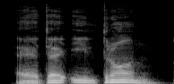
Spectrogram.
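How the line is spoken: Booming death knight voice. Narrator (Russian): прогудел рыцарь смерти

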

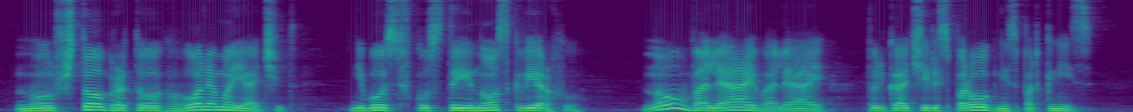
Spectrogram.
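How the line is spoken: Grumbling. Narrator (Russian): пробурчал он

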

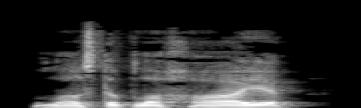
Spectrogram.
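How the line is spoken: Gloomy, plump woman. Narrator (Russian): мрачно подтвердили мои опасения толстушка

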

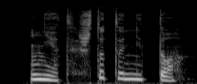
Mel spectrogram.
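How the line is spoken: Sigh. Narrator (Russian): вздохнула

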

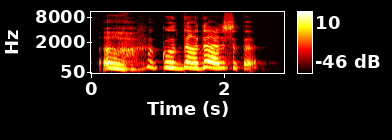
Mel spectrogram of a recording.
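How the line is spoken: Sad sigh. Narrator (Russian): Тоскливо вздохнул Петр

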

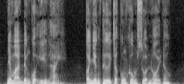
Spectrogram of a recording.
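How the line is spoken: Old woman's cold sneer. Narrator (Vietnamese): Bà Thủy bấy giờ cười nhạt

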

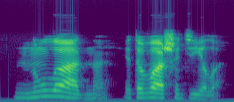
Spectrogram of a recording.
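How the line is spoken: Old soldier's grudging grumble. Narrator (Russian): пробурчал старый солдат, покоренный, но неубежденный

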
